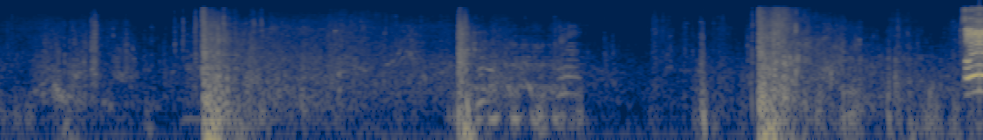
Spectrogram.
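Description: Gunshots bang several times.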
